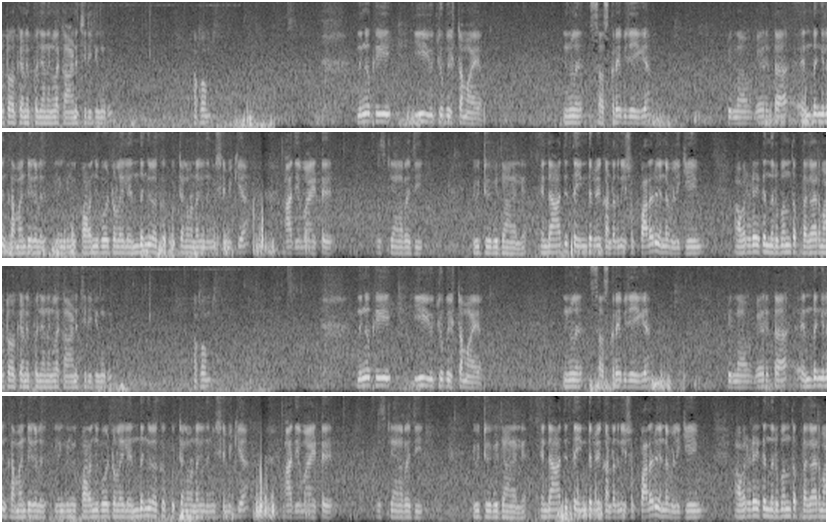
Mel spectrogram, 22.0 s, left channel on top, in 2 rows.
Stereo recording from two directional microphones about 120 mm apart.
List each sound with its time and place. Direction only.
0.0 s speech: 20° left (ahead or behind)
2.6 s speech: 25° left (ahead or behind)
4.7 s speech: 10° left (ahead or behind)
7.4 s speech: 10° left (ahead or behind)
9.8 s speech: 5° left (ahead or behind)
